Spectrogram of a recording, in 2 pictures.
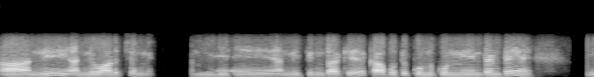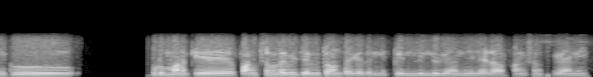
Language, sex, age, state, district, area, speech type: Telugu, male, 18-30, Andhra Pradesh, N T Rama Rao, urban, conversation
